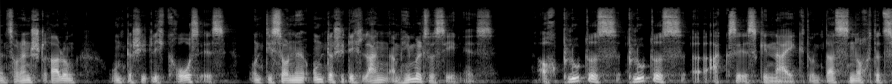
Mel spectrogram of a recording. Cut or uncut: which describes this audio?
cut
